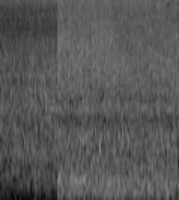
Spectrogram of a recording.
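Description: Steady rush of a shallow rocky stream running over boulders, faint at first and then abruptly louder from just under a second in.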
